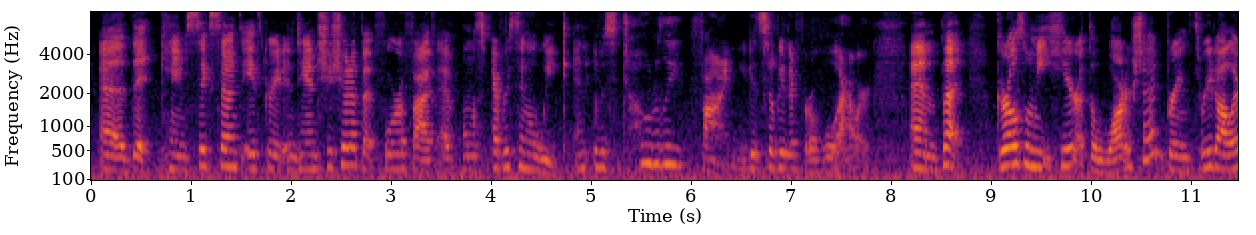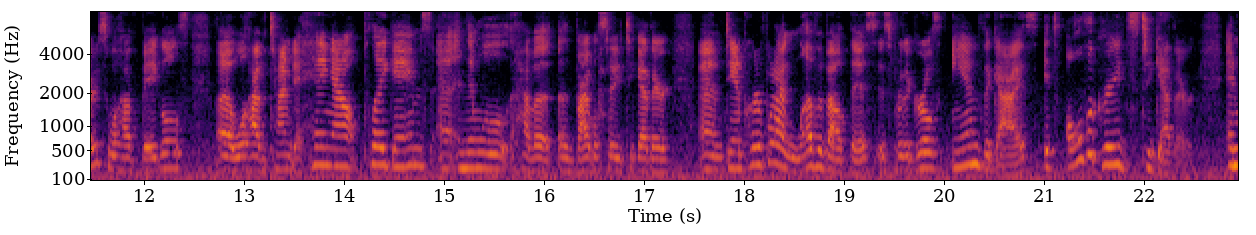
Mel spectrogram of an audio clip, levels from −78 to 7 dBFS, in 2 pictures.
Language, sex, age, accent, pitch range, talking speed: English, female, 20-39, American, 190-255 Hz, 230 wpm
